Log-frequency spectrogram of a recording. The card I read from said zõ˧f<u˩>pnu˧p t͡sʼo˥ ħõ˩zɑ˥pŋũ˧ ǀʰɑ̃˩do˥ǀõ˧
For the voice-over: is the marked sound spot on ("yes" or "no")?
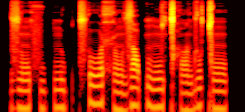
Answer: yes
